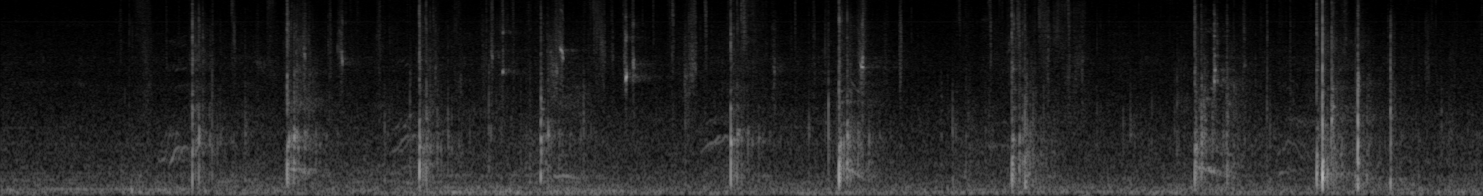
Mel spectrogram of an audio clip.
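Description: Tennis ball struck back and forth by rackets in a long baseline rally: about ten crisp hits roughly one to two seconds apart, with the loudest pair near the end.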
